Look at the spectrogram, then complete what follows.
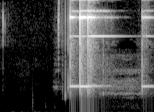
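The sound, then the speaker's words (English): A bright, metallic bell rings twice in quick succession, the first strike longer and fuller, the second shorter, with a clear high-pitched ringing tone and no voices. “I did that just because you were aiming for the bell.”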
